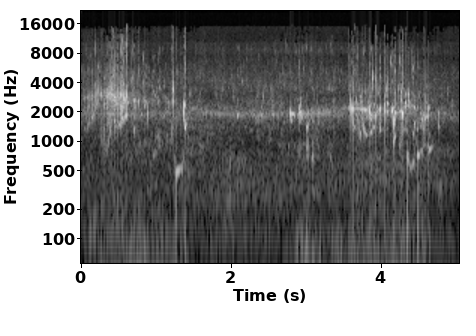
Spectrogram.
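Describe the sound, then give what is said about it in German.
Flowing water recorded with an underwater microphone gives a dense, rhythmic mix of gurgles, knocks and bubbling clicks over a steady hiss. The sounds come in busier bursts near the start, the middle and the end. “Und das ist natürlich mit einem Unterwassermikrofon aufgenommen. Also das Mikrofon ist im Wasser da.”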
